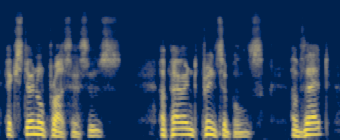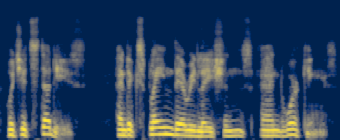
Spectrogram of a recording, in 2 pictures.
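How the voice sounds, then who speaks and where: A man reading a philosophical book aloud for an audiobook, in slow, measured phrases that trail off at their ends. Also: mid-range voice, no echo.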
